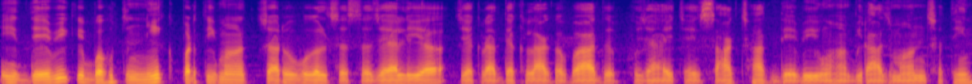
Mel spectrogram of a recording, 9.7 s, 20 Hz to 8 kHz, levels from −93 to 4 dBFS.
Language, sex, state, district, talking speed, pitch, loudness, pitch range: Maithili, male, Bihar, Supaul, 135 wpm, 90 Hz, -22 LUFS, 80-95 Hz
